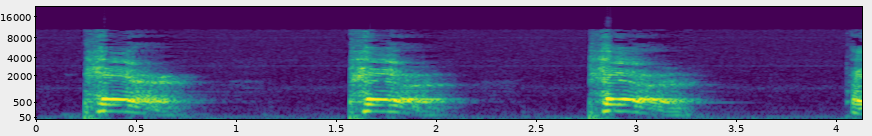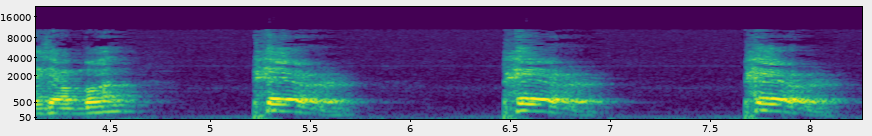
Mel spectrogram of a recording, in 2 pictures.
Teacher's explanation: P 발음은 양순 폐쇄 무성음입니다. 양순 폐쇄 무성음. 입술을 막아주고 입술을 닫아주고 목에서 올라오는 공기를 한번 막았다가 이렇게 내보내면서, 그리고 이제 입술이 막혀 있으니까 열리면서 공기가 나가게 되죠.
